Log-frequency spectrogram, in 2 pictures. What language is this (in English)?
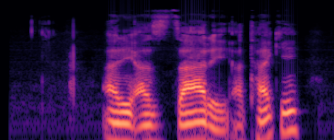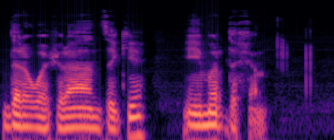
Abkhazian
